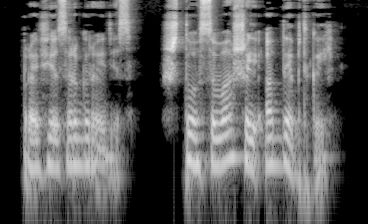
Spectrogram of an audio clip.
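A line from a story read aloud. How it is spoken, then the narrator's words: Stern question. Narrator (Russian): Грозно спросил он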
